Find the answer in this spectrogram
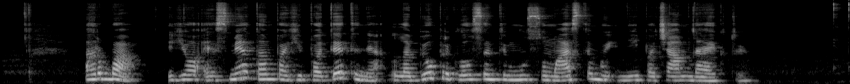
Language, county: Lithuanian, Kaunas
